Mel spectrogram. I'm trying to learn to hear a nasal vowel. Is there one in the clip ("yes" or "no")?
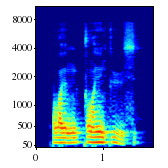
yes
